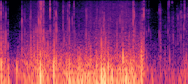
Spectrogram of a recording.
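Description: Shiny plastic sheet rubbed and pressed against a microphone grille: close, muffled rustling with a deep rumble and a few sharp crackles. It drops away sharply near the end as the plastic comes off the microphone.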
